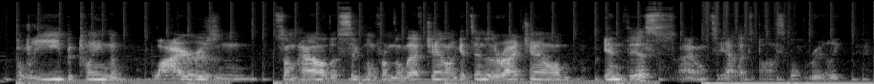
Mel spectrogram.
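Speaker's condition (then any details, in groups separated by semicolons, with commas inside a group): No condition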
